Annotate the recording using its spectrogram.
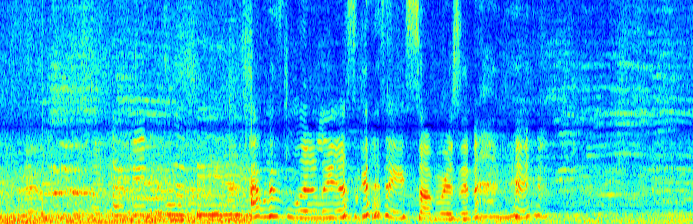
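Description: A young woman talks excitedly close to the microphone.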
